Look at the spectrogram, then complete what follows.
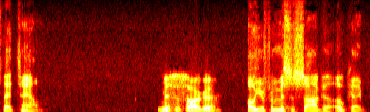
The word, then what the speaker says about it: Mississauga: just outside of toronto okay how do you pronounce that town mississauga oh you're from mississauga okay from what i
